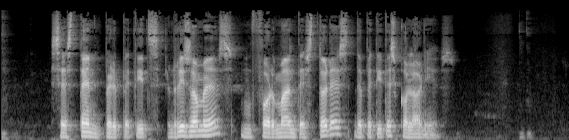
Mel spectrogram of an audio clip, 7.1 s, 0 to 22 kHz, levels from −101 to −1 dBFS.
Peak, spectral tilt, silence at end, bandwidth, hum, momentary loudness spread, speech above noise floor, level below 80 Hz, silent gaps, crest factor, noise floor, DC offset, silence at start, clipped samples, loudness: 0 dBFS; -4 dB/octave; 1.5 s; 16 kHz; none; 11 LU; 44 dB; -54 dBFS; none; 20 dB; -64 dBFS; under 0.1%; 0.05 s; under 0.1%; -20 LUFS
